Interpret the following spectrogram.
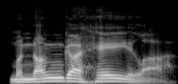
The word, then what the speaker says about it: Monongahela: Monongahela, that's how you say it.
